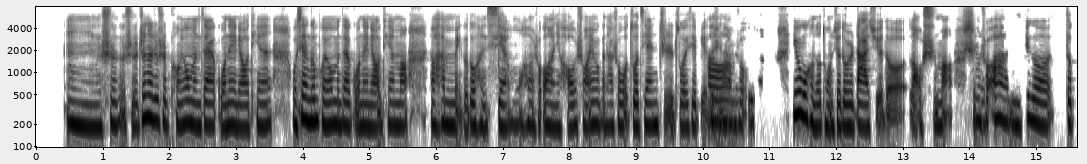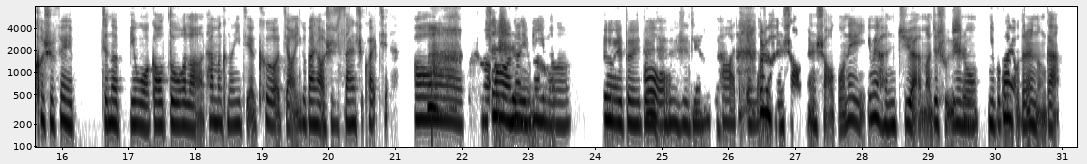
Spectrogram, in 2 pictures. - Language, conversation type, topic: Chinese, podcast, 有哪次旅行让你重新看待人生？
- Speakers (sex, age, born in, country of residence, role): female, 30-34, China, United States, guest; female, 35-39, China, United States, host
- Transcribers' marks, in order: other background noise; laugh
